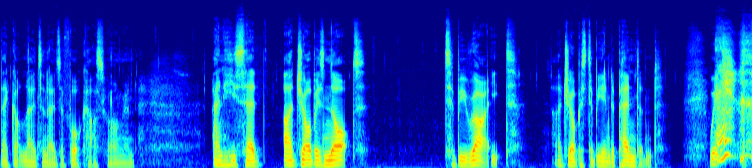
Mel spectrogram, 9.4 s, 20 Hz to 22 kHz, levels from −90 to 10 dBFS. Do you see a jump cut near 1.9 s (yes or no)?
no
